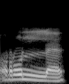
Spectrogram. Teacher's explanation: Khairul, tanwin bertemu dengan huruf lam, idgham bila gunnah. Diidghamkan ke huruf lam disertai dengan dengung ya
